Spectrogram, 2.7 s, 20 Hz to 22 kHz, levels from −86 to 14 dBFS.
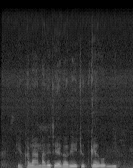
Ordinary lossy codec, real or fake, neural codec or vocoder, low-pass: none; fake; vocoder, 44.1 kHz, 128 mel bands every 512 samples, BigVGAN v2; none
